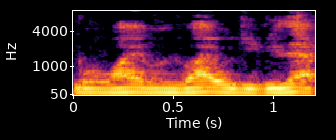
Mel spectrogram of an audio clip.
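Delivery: put-on disappointed tone. Recalling a childhood mishap, quoting how he asks questions, imitating his disappointed tone. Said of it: "the same disappointed tone he gets".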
